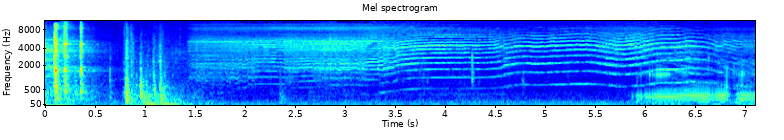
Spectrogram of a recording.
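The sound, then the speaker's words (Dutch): A few sharp clunks, then a long, wavering creak as the door of grandmother's cottage in Little Red Riding Hood swings slowly open after the string is pulled, with no voices. “Trek maar aan het touwtje, dan gaat de deur vanzelf open.”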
